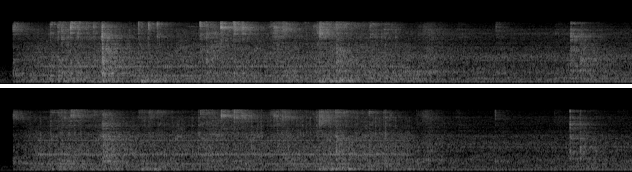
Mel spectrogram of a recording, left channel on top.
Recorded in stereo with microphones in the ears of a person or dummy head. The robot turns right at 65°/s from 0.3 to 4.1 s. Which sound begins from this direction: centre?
Typing on a keyboard, at 0.1 s.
